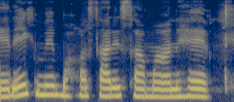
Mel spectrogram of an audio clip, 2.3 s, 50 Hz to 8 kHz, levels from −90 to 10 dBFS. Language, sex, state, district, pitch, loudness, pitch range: Hindi, female, Jharkhand, Deoghar, 230 Hz, -13 LUFS, 220-245 Hz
